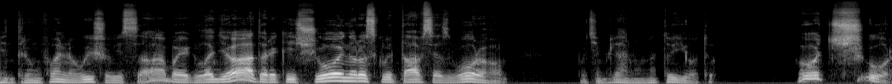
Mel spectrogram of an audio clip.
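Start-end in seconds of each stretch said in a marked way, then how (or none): 8.0-8.9 very high-pitched, annoyed, irritated muttering. A man steps out of his car and glances at a Toyota, irritated mutter. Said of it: "пробормотав він роздратовано".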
